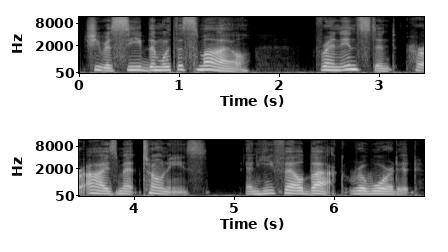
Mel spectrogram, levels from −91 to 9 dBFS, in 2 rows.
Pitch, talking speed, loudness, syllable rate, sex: 175 Hz, 155 wpm, -18 LUFS, 4.5 syllables/s, female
